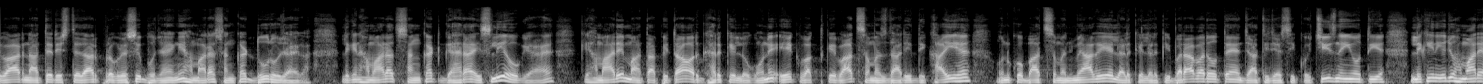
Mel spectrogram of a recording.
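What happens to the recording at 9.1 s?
Nothing goes wrong at 9.1 s; the speech carries on intact through that moment.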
